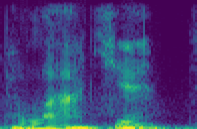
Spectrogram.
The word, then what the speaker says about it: Palache: It was not a public school, and the name of the school was Palache, P-A-L-A-C-H-E, which was supposed to be pronounced Palatje, but it was named after a Sephardi rabbi.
